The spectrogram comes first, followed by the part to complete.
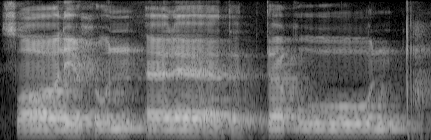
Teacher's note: സാലിഹുൻ, ഹ വ്യക്തമായി അതിൻ്റെ മഖ്റജിൽ നിന്ന് അഥവാ തൊണ്ടയുടെ മധ്യത്തിൽ നിന്ന് ഉച്ചരിക്കുക. തൻവീൻ വന്നിരിക്കുന്നു, അതിനുശേഷം ഹംസയാണ്. ഇൽഹാർ ഹൽക്കി നൽകി തൻവീനിനെ മണിക്കാതെ വെളിവാക്കണം.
